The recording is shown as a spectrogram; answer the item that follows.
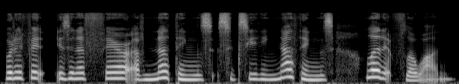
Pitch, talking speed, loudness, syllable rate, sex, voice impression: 250 Hz, 185 wpm, -18 LUFS, 4.7 syllables/s, female, feminine, young, slightly bright, slightly clear, cute, friendly, slightly lively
